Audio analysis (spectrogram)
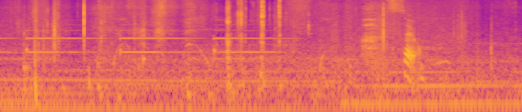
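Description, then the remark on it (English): Keys jingle, a car's chime tones sound, then the car's engine is started, turning over and settling into a steady low rumble. Faint voices murmur in the background. “Anyway, let me get my car started.”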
